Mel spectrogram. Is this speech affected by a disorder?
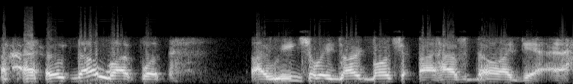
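Yes: voice box damage from tracheostomy; fire at 30, medic's trach tube damaged voice box, traumatic brain injury, 1-2 week coma; lasting physical voice challenge from damaged voice box.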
